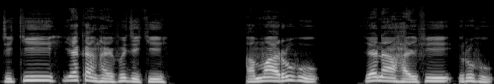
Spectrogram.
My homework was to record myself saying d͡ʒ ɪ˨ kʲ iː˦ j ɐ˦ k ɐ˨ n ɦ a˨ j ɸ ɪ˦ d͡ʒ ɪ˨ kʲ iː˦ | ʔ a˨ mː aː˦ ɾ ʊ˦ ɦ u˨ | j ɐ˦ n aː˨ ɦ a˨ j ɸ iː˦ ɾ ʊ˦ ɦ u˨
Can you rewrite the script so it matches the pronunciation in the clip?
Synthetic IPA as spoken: d͡ʒ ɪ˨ kʲ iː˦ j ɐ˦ k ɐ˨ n ɦ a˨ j ɸ i˦ d͡ʒ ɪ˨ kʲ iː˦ | ʔ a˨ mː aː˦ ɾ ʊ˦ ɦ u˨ | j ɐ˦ n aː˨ ɦ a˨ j ɸ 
